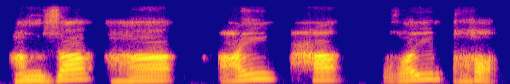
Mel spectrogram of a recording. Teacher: عین اور حا یہ گلے کے درمیان سے وسط حلق سے ادا ہوتے ہیں، اور غین خا یہ گلے کا جو اوپر والا حصہ منہ کی طرف والا ہے جس کو اقصی حلق کہتے ہیں وہاں سے یہ دو حروف ادا ہوتے ہیں۔ تو یہ 6 حروف گلے سے حلق سے ادا ہوتے ہیں، اس لیے ان کو حروف حلقی کہا جاتا ہے۔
